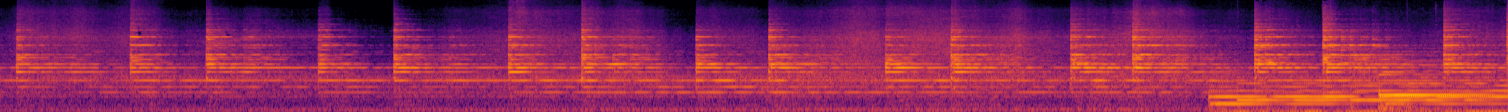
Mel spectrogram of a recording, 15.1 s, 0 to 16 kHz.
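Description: Steam locomotive bell ringing at roughly one stroke a second as the Eureka & Palisades No. 4, a narrow-gauge steam engine, moves out of the roundhouse. Steady low held tones join in near the end.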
